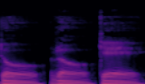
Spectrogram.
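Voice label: "toroke", concatenated syllables; Affixing experiment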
